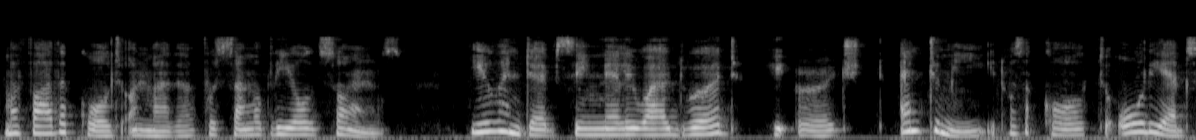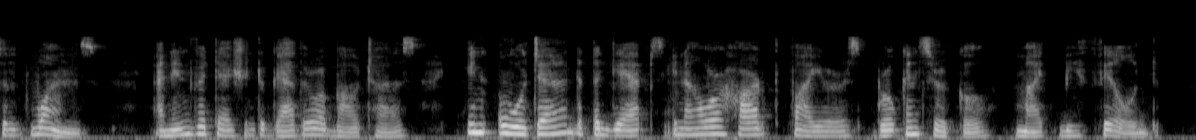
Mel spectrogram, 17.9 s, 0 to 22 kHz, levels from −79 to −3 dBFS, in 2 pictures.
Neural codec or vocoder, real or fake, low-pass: codec, 16 kHz, 16 kbps, FreqCodec, smaller model; fake; 7.2 kHz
